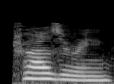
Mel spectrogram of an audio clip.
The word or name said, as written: trousering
